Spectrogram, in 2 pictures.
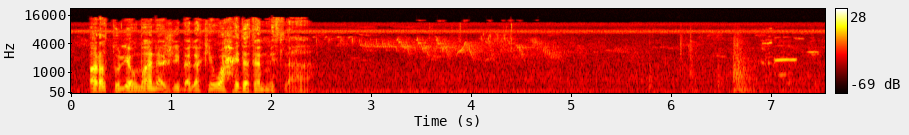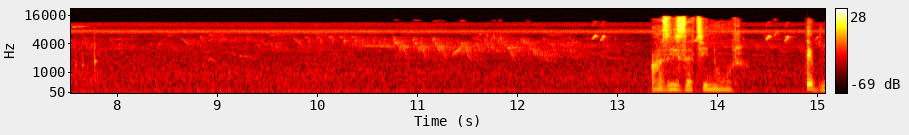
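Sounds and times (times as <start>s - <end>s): small birds chirping: 0.0s - 15.0s
steady outdoor hiss: 0.0s - 15.0s
short thump: 5.8s - 7.0s.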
